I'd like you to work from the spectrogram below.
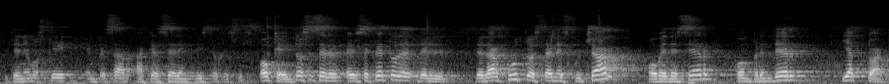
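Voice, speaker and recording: A man's voice: on the high side, expressive, normal speed, mellow. A male pastor, teaching a sermon and often checking with the congregation. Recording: echoey church hall, faint noise.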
